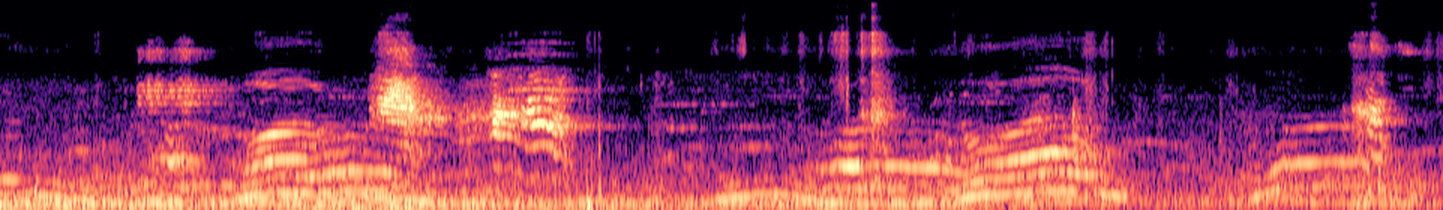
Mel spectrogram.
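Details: Orange and white domestic cat uttering repeated arched, rising-then-falling meows amid a low hum, with short noisy bursts in between.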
